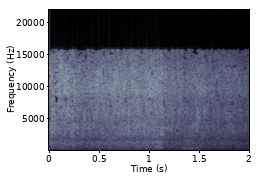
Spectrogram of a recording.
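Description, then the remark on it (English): Light rain sprinkles on and off, with no serious rain, under mostly cloudy skies and light winds of 5 to 10 miles an hour: a steady, soft patter, a continuous hiss of drops with no other sounds standing out, easing slightly toward the end. “Just sprinkling on and off.”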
